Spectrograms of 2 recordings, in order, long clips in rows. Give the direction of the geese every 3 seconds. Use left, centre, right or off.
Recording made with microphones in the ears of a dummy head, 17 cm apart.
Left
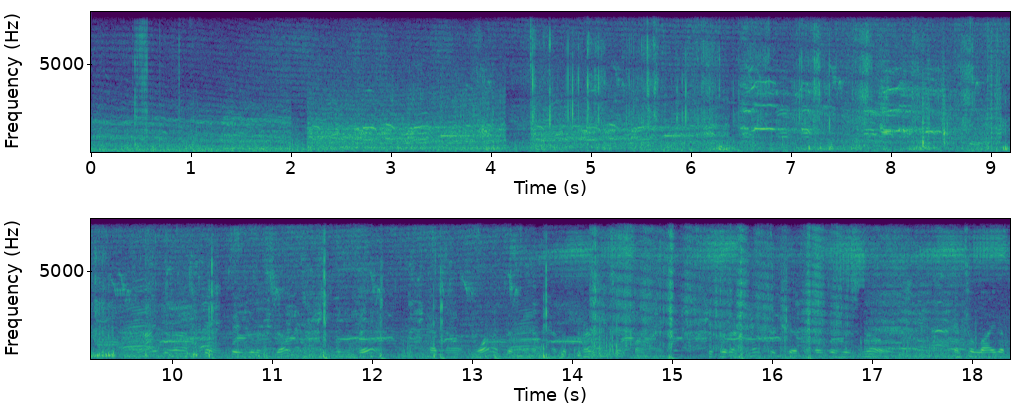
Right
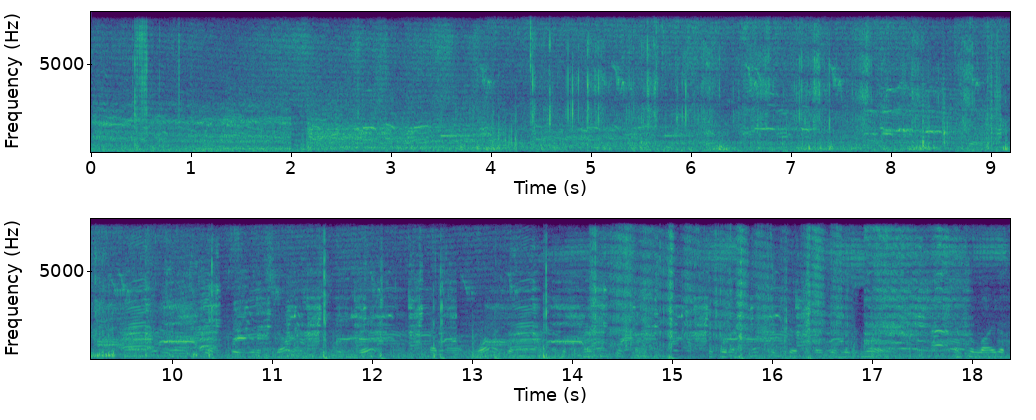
right, left, left, right, right, right.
